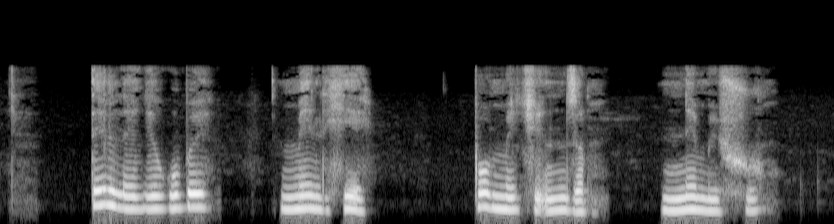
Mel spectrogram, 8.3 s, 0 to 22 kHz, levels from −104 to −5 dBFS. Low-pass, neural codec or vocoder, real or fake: 7.2 kHz; none; real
